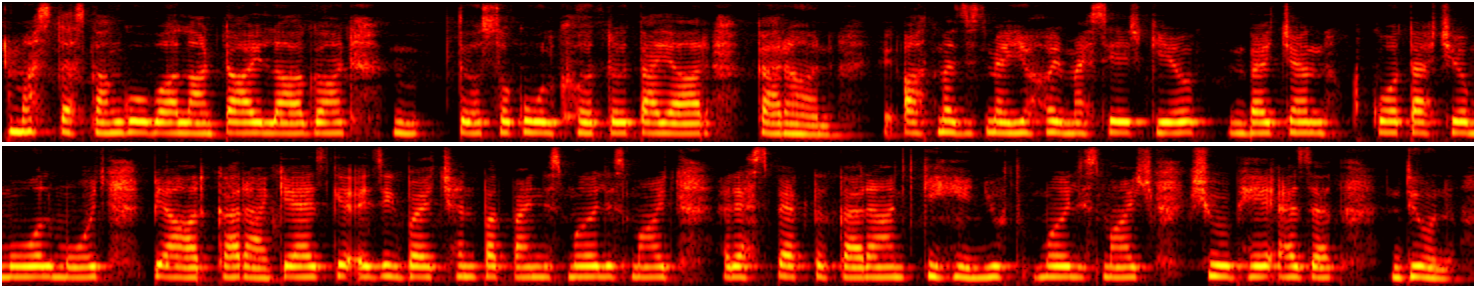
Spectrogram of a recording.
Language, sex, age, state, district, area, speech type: Kashmiri, female, 18-30, Jammu and Kashmir, Baramulla, rural, spontaneous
